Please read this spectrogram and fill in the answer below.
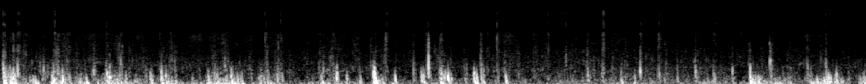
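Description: Hoofbeats of a ridden horse moving fast over dirt, a quick run of strikes about three a second. Wind buffets the microphone, mostly in the first couple of seconds.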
